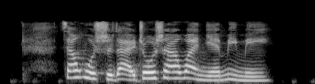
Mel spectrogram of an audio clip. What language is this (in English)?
Chinese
